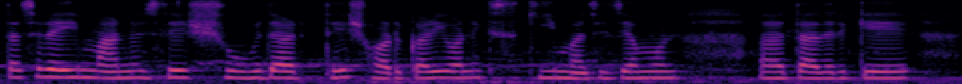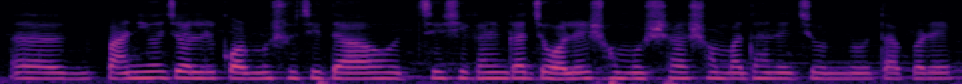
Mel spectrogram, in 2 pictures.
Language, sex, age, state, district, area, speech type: Bengali, female, 18-30, West Bengal, Jhargram, rural, spontaneous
